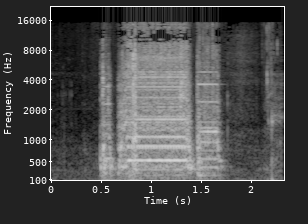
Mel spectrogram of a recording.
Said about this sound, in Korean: 팩스 들어오는 소리예요. 아우 요란하네. 팩스 들어오는 소리입니다.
